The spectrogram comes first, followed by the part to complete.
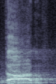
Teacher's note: kita melepaskan lidah di bahagian gusi atas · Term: syiddah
